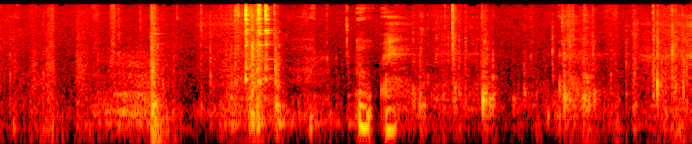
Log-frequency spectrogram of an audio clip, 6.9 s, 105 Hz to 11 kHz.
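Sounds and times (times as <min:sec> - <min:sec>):
bottom drawer sliding open: 0:00.9 - 0:02.9
rummaging through items in a drawer: 0:04.1 - 0:06.8.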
